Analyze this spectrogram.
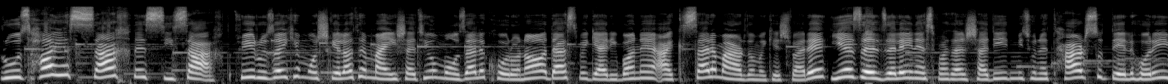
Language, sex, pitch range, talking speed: Persian, female, 225-280 Hz, 135 wpm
